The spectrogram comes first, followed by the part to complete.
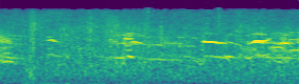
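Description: Faint bird calls, short chirping glides scattered through a quiet background ambience.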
